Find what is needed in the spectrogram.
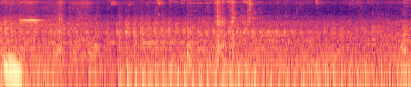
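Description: A chanted word trails off at the very start. Then comes a lull of low, steady background hum and faint voices, with a few light clicks about two seconds in.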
